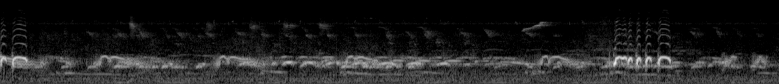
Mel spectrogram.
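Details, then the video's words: Female zebra dove calling males, a continuous warbling, trilling series of mid-pitched rolled notes with brief louder bursts near the end, over faint high chirps from other birds. "Perkutut betina gacor memanggil jantan"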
